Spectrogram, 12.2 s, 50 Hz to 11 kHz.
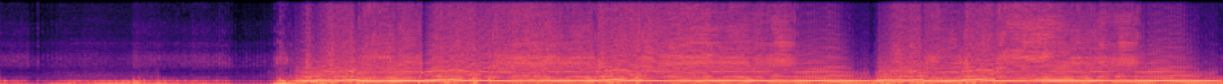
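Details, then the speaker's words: Honda S2000 revving repeatedly: smooth pull with a clear horn-like exhaust drone between 3000 and 4000 rpm, another drone at 7000 rpm; VTEC engages at 6000; sounds healthy. "Donc voilà, donc sur la ligne, on a un drone entre 3 et 4000 tours. Un drone, c'est quoi? C'est comme une trompette."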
